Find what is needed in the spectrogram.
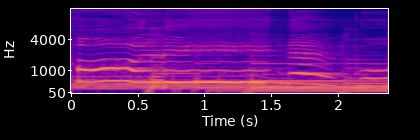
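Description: Song: a woman's wordless, hummed vocal holds one note for about a second and a half, then glides down, over soft sustained chords.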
